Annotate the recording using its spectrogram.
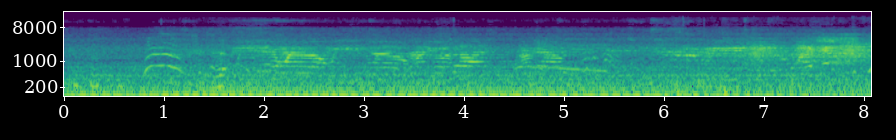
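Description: Several voices calling out and whooping in short separate cries over a steady low rumble, with louder mixed shouting near the end.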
